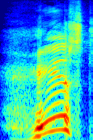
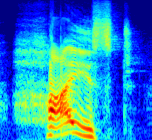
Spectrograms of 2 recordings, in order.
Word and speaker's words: heist: याद रखें स्टूडेंट्स, इसे आपने हेस्ट नहीं कहना। देखने में लगता है HEI से आपको शायद लगे कि ये होगा हेस्ट, पर इसका सही उच्चारण क्या है? हाइस्ट।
